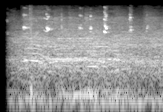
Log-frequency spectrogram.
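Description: Arena sound of a basketball game: crowd murmur under short high sneaker squeaks on the hardwood and a ball being dribbled, fading in at the very start.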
